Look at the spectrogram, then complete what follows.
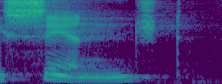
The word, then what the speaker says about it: singed: So the verb is to singe or to be singed. That's how that's pronounced.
